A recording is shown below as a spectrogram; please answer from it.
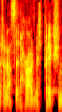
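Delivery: ordinary delivery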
